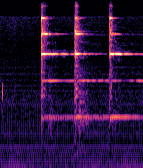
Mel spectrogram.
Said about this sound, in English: Can I get a bell?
